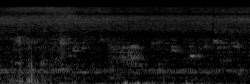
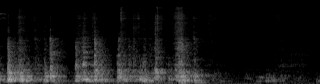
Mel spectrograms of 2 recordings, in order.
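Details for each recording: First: bugünkü tamir videomuzda arızalı bir rezervuarımız var Sesten de Anlaşılacağı gibi rezervuarımız şu an için su kaçırıyor arkadaşlar Second: Wall-hung toilet cistern after removing and reseating black plastic flush valve seal: parts clatter, then steady even refill until float shuts water off; leak gone, fill normal.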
